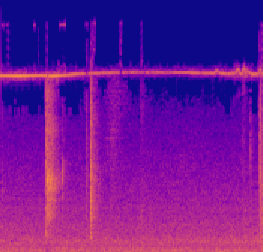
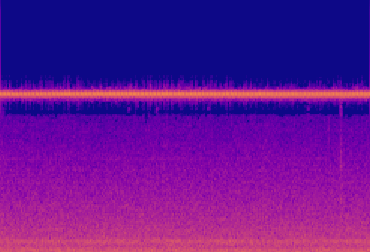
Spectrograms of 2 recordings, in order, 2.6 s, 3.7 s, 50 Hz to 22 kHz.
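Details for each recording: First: Vintage Superscope C202LP cassette recorder: sharp, irregular clicks over a quiet motor hum; the auto-stop lever and motor contacts stick, keeping the motor running. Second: Vintage Superscope C202LP two-speed mono cassette recorder (Marantz design) after overhaul: steady quiet transport hum, then sharp clicks as auto-stop trips when take-up reel is stopped. Auto-stop tripping correctly.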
